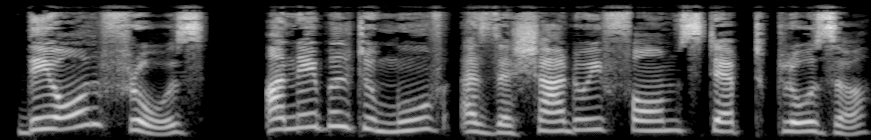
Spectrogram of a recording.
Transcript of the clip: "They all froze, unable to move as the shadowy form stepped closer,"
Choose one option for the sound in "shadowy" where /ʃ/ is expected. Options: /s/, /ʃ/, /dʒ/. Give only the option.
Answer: /ʃ/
